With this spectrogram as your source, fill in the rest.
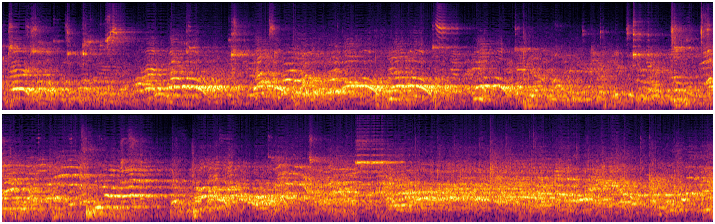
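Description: A basketball bounces on a wooden floor, echoing in a large hall.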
